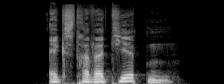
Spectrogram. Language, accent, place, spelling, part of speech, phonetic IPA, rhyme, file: German, Germany, Berlin, extravertierten, adjective, [ˌɛkstʁavɛʁˈtiːɐ̯tn̩], -iːɐ̯tn̩, De-extravertierten.ogg
- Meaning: inflection of extravertiert: 1. strong genitive masculine/neuter singular 2. weak/mixed genitive/dative all-gender singular 3. strong/weak/mixed accusative masculine singular 4. strong dative plural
